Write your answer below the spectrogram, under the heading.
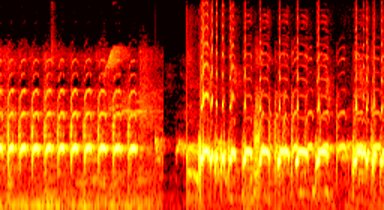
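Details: Local wild-type zebra dove singing in the loud 'kung' voice style, used to coax other doves into song: a run of about ten even, hooked mid-pitched notes, a brief pause, then loud rich rolling coos mixed with further quick notes.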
